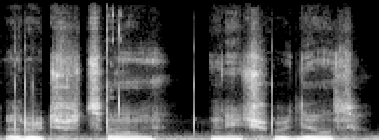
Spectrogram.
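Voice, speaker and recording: A man's voice: mid-range voice, completely flat delivery, normal speed, a little hiss or hum. A man giving casual gameplay commentary, muttering to himself as he plays. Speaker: gameplay streamer. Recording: loud game music behind the voice.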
